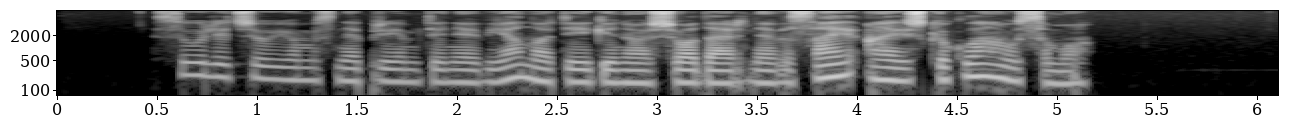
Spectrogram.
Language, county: Lithuanian, Kaunas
